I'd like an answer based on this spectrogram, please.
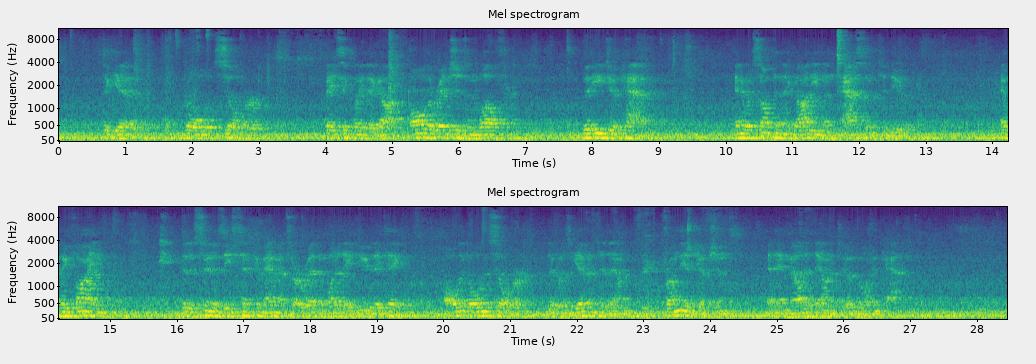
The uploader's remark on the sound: sorry for the poor audio quality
